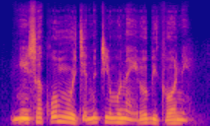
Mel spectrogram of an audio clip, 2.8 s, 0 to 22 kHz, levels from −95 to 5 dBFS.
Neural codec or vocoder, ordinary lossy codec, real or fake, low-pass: codec, 44.1 kHz, 1.7 kbps, Pupu-Codec; none; fake; none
